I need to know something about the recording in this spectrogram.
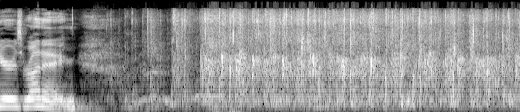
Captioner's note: audience applauding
